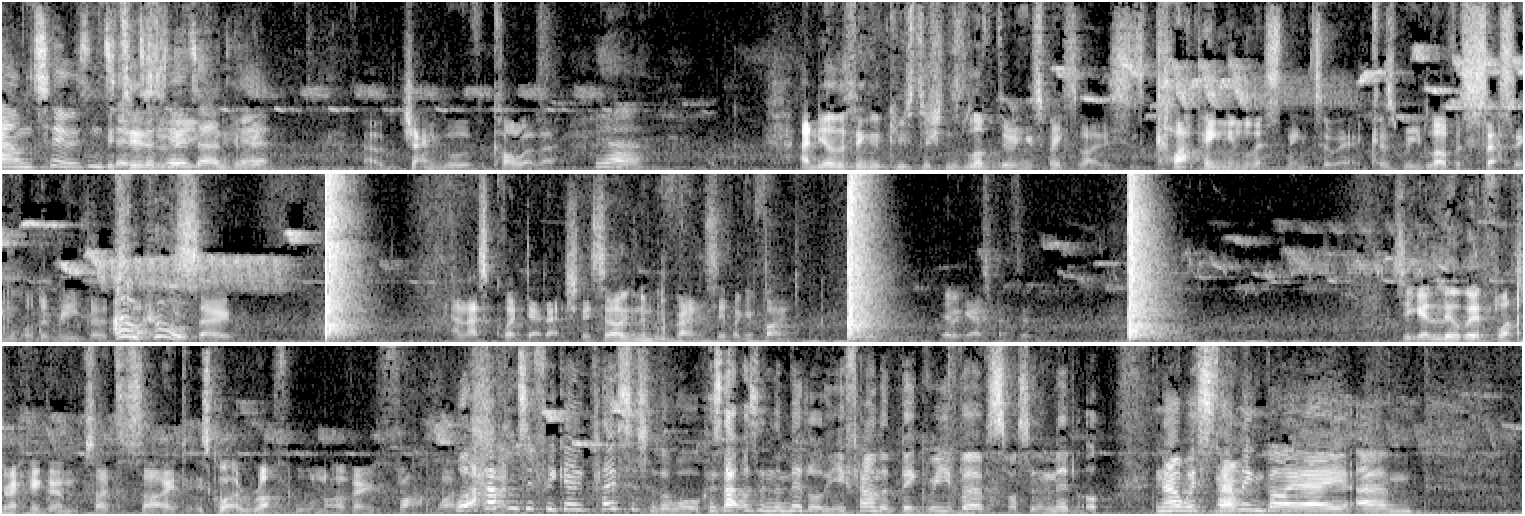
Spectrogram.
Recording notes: A soundwalk along the River Avon to find out what we could hear.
